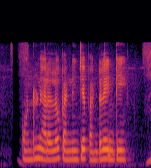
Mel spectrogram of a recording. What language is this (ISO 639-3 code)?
tel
